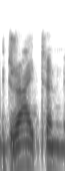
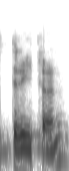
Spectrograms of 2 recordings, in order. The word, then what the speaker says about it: Driton: Uh so as was said, Dritan is my name. Drayton is usually English uh pronunciation, but the real pronunciation is Dritan, d r i t o n.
